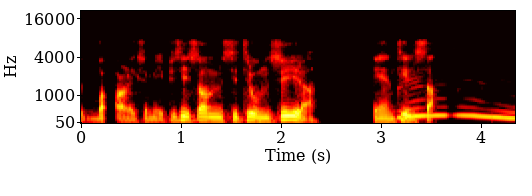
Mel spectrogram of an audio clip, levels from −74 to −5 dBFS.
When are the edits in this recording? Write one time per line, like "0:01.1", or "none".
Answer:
none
